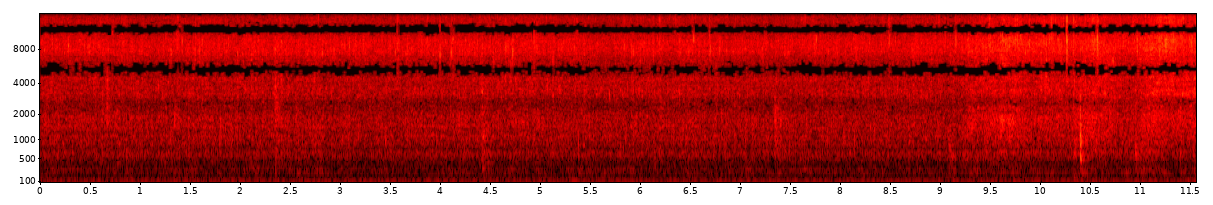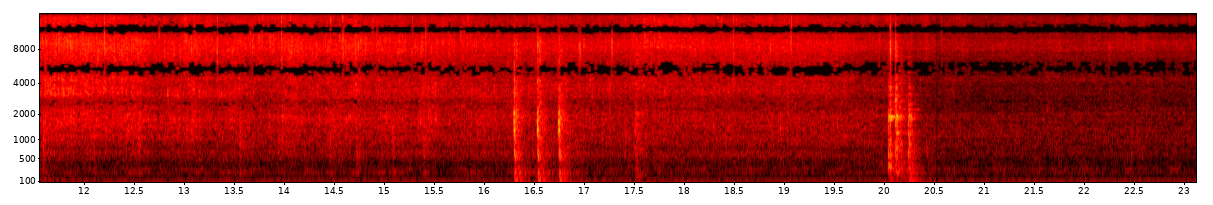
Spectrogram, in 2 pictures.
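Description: A wok of chicken karahi sizzling over a steady low hum, stirred with a wooden spatula about halfway through. Three quick knocks follow, then a clatter as the glass lid goes onto the wok near the end, after which the sizzle is muffled.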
